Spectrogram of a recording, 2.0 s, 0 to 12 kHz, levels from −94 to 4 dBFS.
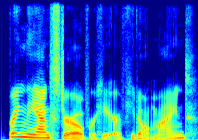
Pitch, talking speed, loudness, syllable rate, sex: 235 Hz, 270 wpm, -19 LUFS, 6.6 syllables/s, female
